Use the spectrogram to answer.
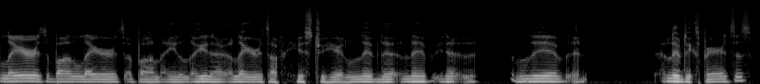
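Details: Man who identifies as a person who stutters, with self-described blocks and prolongations, speaking English as a podcast co-host; real. Finding: stuttering.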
